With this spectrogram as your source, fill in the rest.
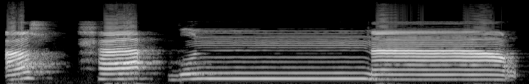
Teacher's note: یہاں پر جب ہم اسٹاپ کریں گے تو را کو ہم پور کر کے پڑھیں گے، کیونکہ جب اسٹاپ کریں گے تو رائے ساکینہ ہو گیا.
